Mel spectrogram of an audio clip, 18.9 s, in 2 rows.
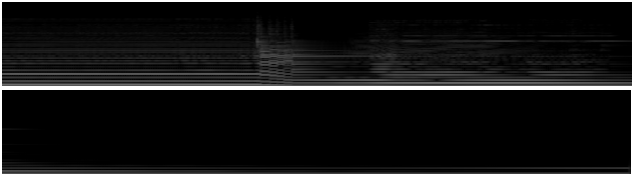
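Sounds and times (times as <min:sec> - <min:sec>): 
dry EBow guitar drone: 0:00.0 - 0:11.6.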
